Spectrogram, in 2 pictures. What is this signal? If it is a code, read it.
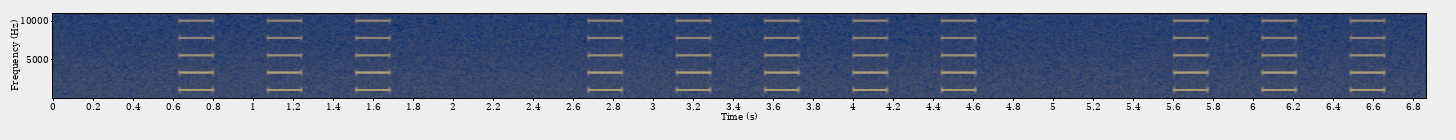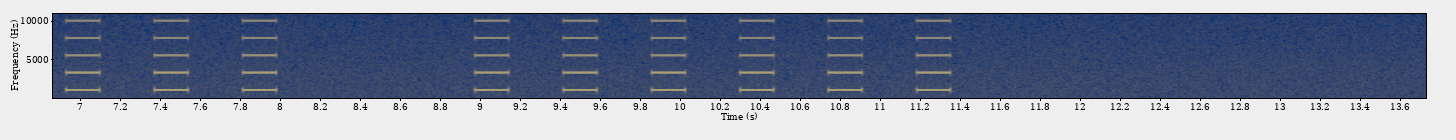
Beep code, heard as beeps from a small speaker, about 1120 Hz. 3-5-6-6.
